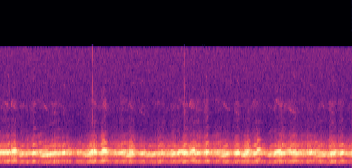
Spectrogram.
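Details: Spring wetland frogs in a live, unlooped recording: a thick, continuous croaking chorus with many overlapping voices, a steady shimmering drone that never pauses.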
